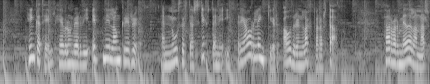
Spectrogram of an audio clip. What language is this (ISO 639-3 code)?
isl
